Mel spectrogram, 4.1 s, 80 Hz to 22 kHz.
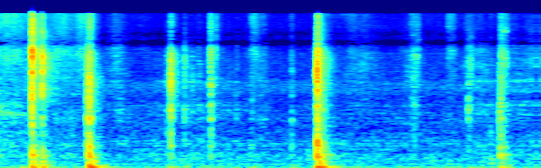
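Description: Clicks and knocks of an HP 14-dq1033cl laptop being handled: it is turned over, set down and its lid opened. There are about six separate knocks, the loudest about two and a half seconds in.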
